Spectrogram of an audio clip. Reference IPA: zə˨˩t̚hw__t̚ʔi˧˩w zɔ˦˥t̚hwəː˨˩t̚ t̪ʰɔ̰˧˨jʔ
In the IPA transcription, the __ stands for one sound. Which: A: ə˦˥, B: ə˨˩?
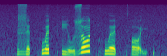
A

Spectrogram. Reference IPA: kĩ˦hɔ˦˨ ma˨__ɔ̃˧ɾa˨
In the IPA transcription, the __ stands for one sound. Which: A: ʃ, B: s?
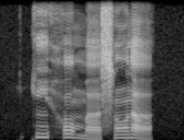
B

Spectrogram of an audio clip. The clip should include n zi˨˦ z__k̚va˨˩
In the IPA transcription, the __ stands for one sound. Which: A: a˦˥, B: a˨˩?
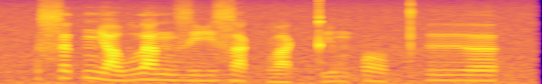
B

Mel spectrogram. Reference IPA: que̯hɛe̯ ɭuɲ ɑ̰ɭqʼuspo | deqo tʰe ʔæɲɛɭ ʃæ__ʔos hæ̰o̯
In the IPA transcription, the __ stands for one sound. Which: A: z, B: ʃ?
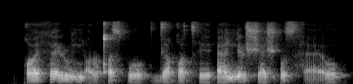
B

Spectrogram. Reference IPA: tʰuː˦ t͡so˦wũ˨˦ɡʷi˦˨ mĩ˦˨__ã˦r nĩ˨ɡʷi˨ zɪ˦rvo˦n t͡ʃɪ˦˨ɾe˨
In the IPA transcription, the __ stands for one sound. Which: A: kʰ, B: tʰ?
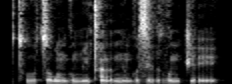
B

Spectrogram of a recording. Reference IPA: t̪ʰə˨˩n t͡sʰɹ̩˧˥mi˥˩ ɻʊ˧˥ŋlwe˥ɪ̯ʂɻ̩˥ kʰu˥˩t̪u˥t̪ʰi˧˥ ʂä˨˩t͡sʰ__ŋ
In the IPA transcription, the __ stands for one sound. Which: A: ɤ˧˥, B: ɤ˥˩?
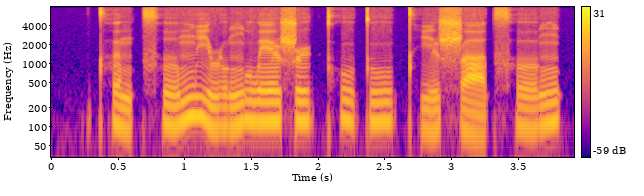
A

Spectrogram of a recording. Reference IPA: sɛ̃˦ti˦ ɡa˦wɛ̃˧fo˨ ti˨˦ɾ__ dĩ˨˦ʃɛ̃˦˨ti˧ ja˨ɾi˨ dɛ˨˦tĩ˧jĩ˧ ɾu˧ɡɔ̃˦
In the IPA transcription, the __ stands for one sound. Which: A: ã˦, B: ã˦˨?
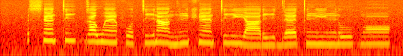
B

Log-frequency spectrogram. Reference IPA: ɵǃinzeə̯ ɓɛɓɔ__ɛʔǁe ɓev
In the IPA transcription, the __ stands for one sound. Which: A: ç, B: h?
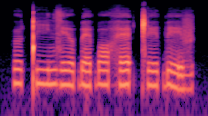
B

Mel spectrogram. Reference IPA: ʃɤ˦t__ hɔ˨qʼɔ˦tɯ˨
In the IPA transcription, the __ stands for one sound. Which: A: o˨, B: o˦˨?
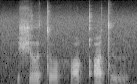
A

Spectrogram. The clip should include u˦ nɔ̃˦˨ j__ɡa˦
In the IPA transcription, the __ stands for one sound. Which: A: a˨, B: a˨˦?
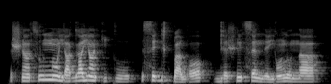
B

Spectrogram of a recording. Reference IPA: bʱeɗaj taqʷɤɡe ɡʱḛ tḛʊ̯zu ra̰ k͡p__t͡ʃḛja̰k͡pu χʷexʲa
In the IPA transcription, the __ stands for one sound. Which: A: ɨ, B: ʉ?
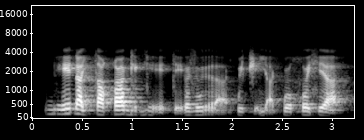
A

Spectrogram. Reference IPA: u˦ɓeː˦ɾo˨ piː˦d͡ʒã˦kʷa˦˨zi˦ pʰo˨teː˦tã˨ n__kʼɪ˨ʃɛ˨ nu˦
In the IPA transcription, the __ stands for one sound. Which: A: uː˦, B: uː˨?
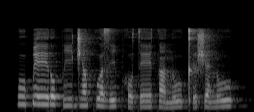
B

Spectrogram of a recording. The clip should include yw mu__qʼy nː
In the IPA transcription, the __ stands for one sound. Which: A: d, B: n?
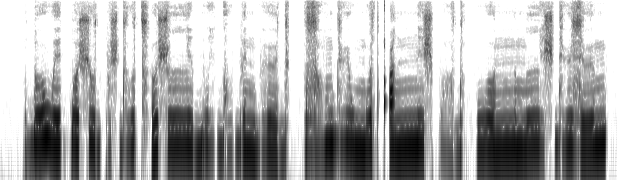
A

